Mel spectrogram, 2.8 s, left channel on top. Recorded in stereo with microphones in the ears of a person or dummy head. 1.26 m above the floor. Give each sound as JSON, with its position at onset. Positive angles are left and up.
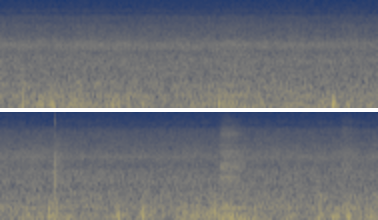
{"t": 1.6, "sound": "breathing", "side_deg": -65, "distance_m": 0.6}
